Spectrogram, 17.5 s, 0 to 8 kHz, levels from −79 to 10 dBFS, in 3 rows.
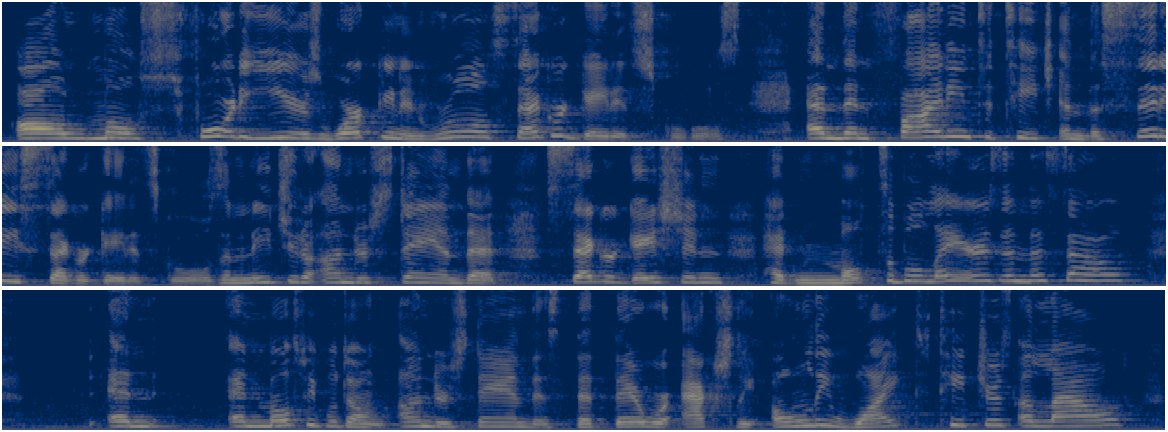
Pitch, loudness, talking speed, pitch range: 270 Hz, -34 LUFS, 160 wpm, 235-310 Hz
